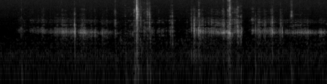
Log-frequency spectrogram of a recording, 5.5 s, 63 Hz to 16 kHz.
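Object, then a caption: Soap bar with a glitter layer, scraped by a metal blade. A metal utility knife blade scrapes the purple glitter layer off a hand-sized, solid orange soap bar held in a hand, peeling it away in strips. Gritty, crunchy scraping strokes carry a bright, whistling tone around 2 kHz, with sharp crackling clicks scattered between them over a quiet background.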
